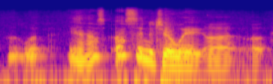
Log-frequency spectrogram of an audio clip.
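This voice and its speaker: A man hosting a playful comedic interview, speaking in theatrical, mock-formal phrases with drawn-out hums. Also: a little high, wildly swooping pitch, creaky, mellow, echoey room, a little hiss or hum. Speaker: talk show host.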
